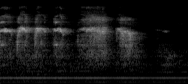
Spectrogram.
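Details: Olive-backed sunbird singing 'ngriwik' at night, a lure recording for young birds: a quick string of thin, high twittering chirps that rise and fall, fading out after under two seconds, with faint hum.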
